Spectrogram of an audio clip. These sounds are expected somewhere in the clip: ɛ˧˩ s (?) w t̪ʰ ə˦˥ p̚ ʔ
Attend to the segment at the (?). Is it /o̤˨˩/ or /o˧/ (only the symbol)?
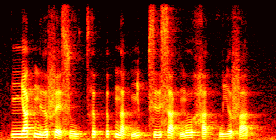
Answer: o̤˨˩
